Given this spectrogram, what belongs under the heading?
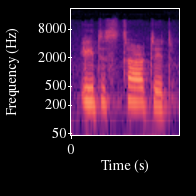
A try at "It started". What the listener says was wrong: Started, cuidado con la E delante de la S. Eso es español, ¿por qué? Vives en España. El país tiene una E delante de la S, entonces todas las S tienen que estar así, ¿no?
